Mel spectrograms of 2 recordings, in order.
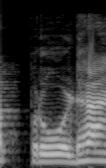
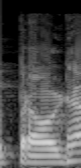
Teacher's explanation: गुण ना होकर वृद्धि हो जाती है, यानी गुण ओ ना होकर औ हो जाता है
